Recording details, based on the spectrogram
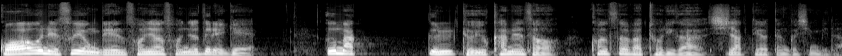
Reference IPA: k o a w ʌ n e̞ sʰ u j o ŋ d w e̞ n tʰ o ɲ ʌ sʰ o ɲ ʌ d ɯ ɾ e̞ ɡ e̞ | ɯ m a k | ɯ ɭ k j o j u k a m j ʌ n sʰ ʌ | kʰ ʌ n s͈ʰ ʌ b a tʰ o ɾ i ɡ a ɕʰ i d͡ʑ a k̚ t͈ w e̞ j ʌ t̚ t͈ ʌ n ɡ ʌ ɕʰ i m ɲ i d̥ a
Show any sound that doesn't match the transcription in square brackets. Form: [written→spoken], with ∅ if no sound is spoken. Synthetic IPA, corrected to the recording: k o a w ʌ n e̞ sʰ u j o ŋ d w e̞ n [tʰ→sʰ] o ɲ ʌ sʰ o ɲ ʌ d ɯ ɾ e̞ ɡ e̞ | ɯ m a k | ɯ ɭ k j o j u [k→kʰ] a m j ʌ n sʰ ʌ | kʰ ʌ n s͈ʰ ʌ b a tʰ o ɾ i ɡ a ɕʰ i d͡ʑ a k̚ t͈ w e̞ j ʌ t̚ t͈ ʌ n ɡ ʌ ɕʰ i m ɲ i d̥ a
